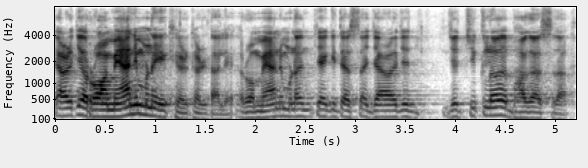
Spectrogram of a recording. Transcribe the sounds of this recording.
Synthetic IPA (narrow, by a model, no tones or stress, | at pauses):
t̪jaʋeɭt͡ɕeɾɔmjanim̤əɳ̃jekʰeɭkʰeɭʈa̰lḛɾomjanm̤əɽ̃unt͡ɕɛ̃k̬it̪əsad͡ʑaʋeɭt͡ɕe | d͡ʑet͡ɕikləbʱaɡaəst̪a̰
